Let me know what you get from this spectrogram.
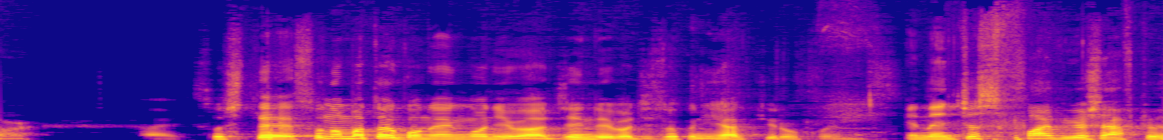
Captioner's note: speaking japanese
